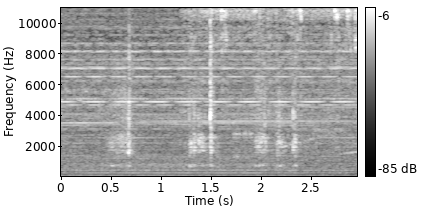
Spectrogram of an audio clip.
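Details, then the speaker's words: Xbox console optical drive trying to read a Championship Bowling disc: faint irregular clicks and whirs about once a second as the laser runs back and forth; the drive is laboring and weak, and a drive swap is planned. "i said i can hear the drive labor and the laser running back and forth"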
